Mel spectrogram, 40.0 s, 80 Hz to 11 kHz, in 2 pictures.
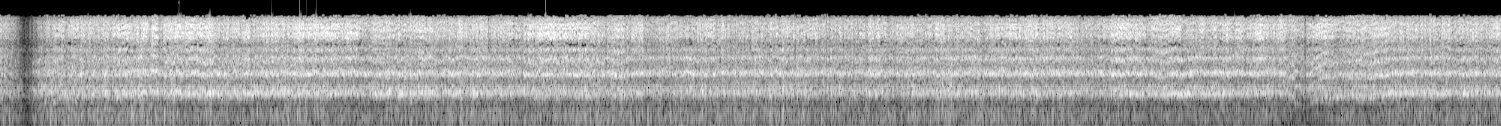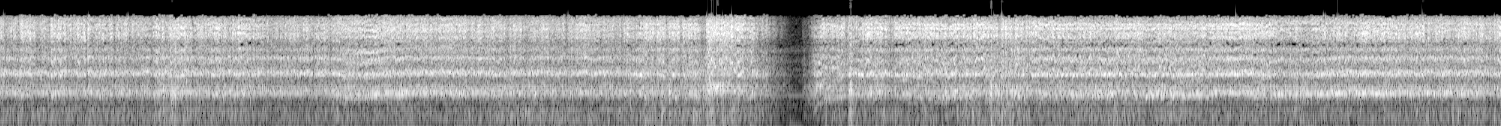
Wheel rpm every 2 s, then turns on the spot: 150, 230, 220, 220, 230, 230, 230, 230, 200, 220, 230, 230, 220, 230, 230, 120, 200, 190, 220, 230.
none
